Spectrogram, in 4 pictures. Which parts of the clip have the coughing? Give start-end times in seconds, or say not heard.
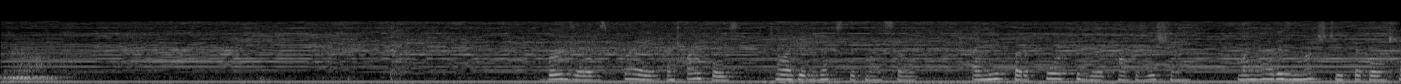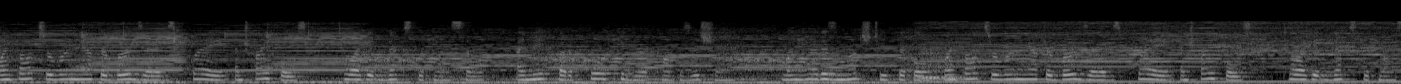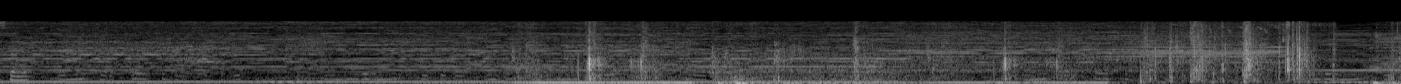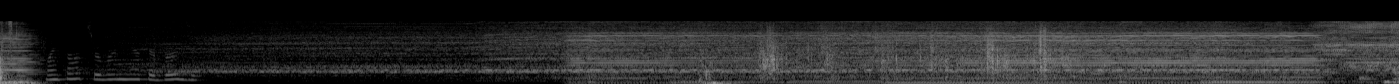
3.4-4.1.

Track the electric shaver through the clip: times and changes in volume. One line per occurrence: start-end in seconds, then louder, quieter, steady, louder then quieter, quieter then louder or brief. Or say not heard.
0.0-42.4 steady
47.6-55.9 louder.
